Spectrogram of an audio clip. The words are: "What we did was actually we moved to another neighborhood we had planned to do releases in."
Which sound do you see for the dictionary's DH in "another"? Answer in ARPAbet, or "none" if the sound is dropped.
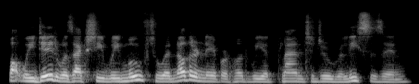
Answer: DH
